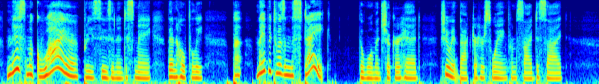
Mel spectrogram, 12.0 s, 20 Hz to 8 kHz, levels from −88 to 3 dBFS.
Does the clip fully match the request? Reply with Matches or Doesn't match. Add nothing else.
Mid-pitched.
Matches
